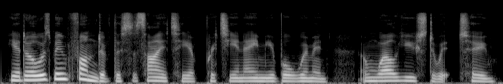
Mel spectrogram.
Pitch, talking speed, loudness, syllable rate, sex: 160 Hz, 225 wpm, -17 LUFS, 5.6 syllables/s, female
